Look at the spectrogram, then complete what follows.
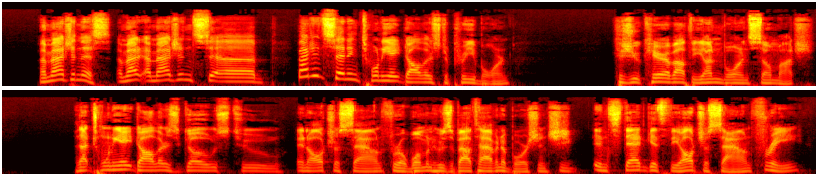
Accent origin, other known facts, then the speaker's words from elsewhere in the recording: United States; I'm an American.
